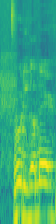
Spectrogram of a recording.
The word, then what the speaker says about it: Rudy Gobert: Rudy Gobert.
